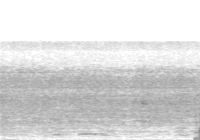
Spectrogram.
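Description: Faint steady hiss from a glass-lidded pot of soup on a gas burner, just coming to a boil.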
